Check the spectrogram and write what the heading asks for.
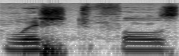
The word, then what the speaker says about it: Wishfuls: comment, rate, subscribe, and don't forget I my name on League of Legends is Wishfuls just just the way it sounds like the word wishful with an S on it.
